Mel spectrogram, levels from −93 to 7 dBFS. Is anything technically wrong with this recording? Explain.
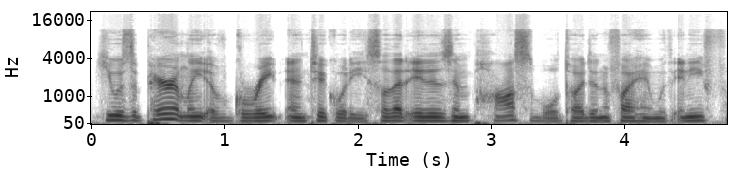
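Yes. The speech carries sample clock jitter from start to finish. The converter's timing wanders by something on the order of a microsecond or two, so each sample is captured slightly off its proper instant. Steep, fast-changing parts of the waveform suffer most, leaving an error roughly 40 dB below the speech. It is heard as a faint hiss and grit on loud and sibilant passages, gone in pauses. On a spectrogram, a diffuse high-frequency haze tracks the speech energy. The waveform looks unchanged.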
